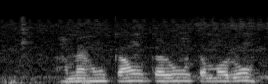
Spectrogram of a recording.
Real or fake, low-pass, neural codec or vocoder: real; 9.9 kHz; none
